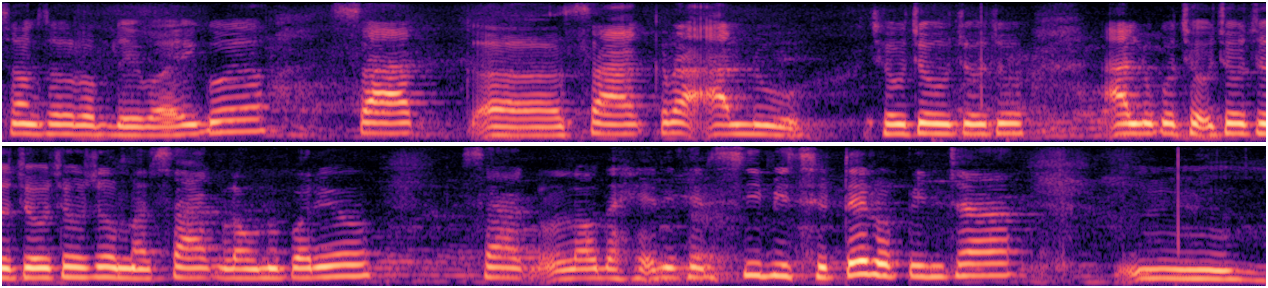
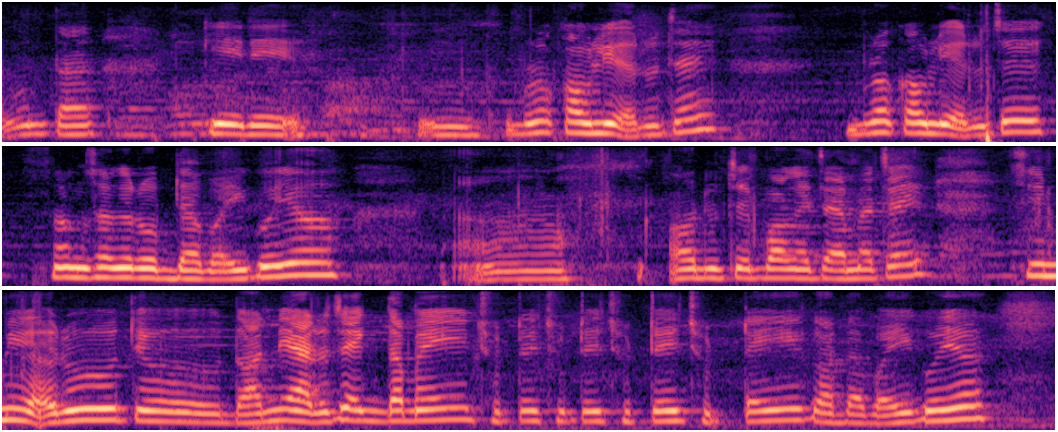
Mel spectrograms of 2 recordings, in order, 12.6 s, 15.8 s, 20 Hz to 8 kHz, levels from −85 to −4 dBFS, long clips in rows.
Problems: background sounds at intervals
